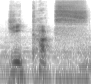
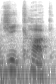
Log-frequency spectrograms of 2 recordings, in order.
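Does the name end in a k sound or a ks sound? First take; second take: ks sound; k sound. First: The name ends in a ks sound. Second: The name ends in a plain k sound. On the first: The speaker calls it right. "You gotta put an S at the end" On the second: The speaker calls it wrong. "not G-Cuck"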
